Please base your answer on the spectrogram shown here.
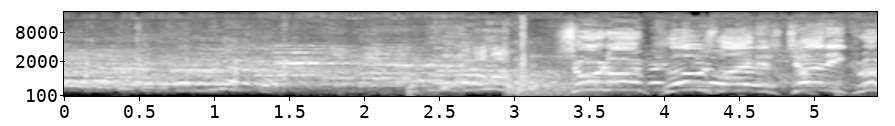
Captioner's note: crowd cheering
